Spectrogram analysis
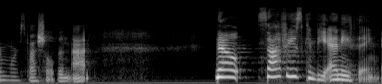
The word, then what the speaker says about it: SAFIH: It's SAFIH. It's spelled SAFIH, and it's an acronym that stands for Super Awesome Fundamentally Improbable Happenstance.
